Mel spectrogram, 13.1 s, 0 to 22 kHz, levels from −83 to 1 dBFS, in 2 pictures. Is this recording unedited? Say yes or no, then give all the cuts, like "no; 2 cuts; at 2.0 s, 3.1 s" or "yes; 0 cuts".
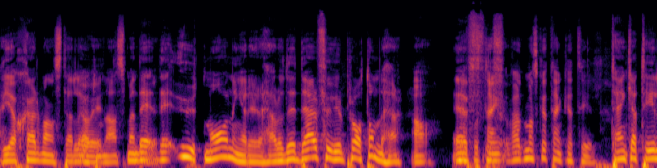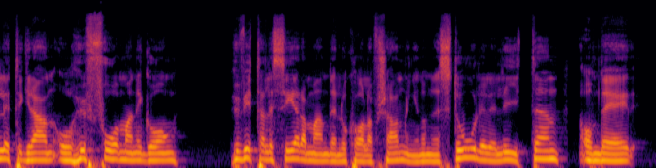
no; 1 cut; at 12.2 s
